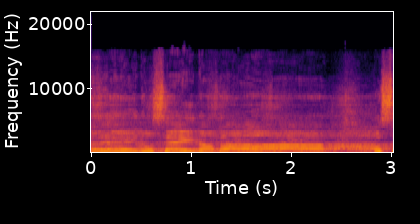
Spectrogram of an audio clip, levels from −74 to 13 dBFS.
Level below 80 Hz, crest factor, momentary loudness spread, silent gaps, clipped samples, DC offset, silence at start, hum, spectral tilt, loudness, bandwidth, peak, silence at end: -60 dBFS; 12 dB; 4 LU; none; under 0.1%; 0.1%; 0 s; none; -3 dB/octave; -12 LUFS; 17 kHz; 0 dBFS; 0 s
